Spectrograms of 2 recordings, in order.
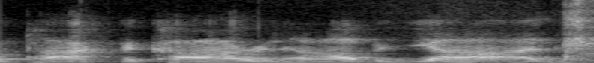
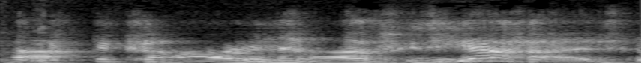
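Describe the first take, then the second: First: Park the car in Harvard Yard with dropped r sounds, lightly voiced; quoting the Boston phrase in passing; quoted Boston accent. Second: Slow laughing Boston accent, Park the car in Harvard Yard with no r sounds. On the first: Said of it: "totally blasted out with". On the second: Shown as a demonstration. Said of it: "worse Boston accent".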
